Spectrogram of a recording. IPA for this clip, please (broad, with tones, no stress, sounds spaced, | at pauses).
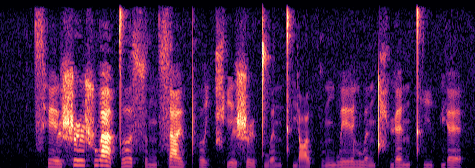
t͡sʰ e˨˦ ɪ̯ ʂ ɻ̩˦ ʂ w ä˥˨ t̪ ɤ˥˨ s ʊ˨˦ ŋ s a˥˨ ɪ̯ pʰ ɤ˨˩ t͡ɕʰ i˨˦ ʂ ɻ̩˨˩ t̪ w ə˨˦ n t̪ʰ j ɑ˨˩ ʊ̯ k ʊ˦ ŋ w e˦ ɪ̯ l w ə˨˩ n t͡ɕʰ ɥ ɛ˦ n t̪ʰ i˦ p j ɛ˥˨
